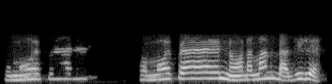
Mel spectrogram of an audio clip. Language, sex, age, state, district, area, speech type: Assamese, female, 60+, Assam, Lakhimpur, urban, conversation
